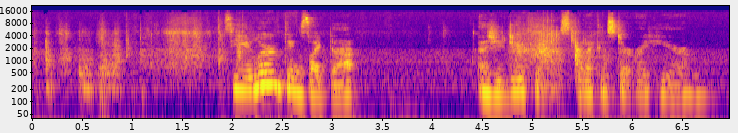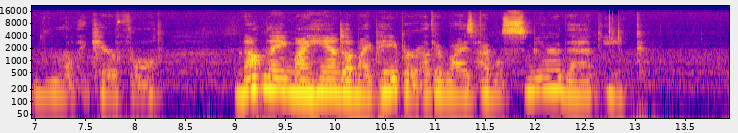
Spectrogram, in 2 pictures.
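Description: An elderly woman speaks calmly and close by.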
